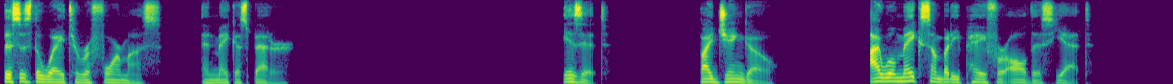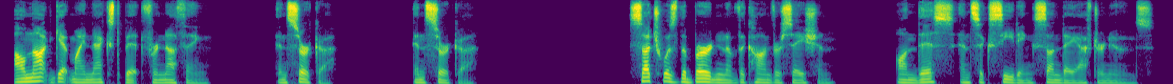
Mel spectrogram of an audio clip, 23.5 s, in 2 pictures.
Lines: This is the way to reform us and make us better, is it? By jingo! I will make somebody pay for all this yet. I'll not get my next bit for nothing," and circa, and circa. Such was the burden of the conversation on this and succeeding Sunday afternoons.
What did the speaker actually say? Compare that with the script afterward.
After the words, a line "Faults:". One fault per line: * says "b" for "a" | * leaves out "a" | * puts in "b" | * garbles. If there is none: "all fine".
This is the way to reform us and make us better, is it? By jingo! I will make somebody pay for all this yet. I'll not get my next bit for nothing," and circa, and circa. Such was the burden of the conversation on this and succeeding Sunday afternoons.
Faults:
all fine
